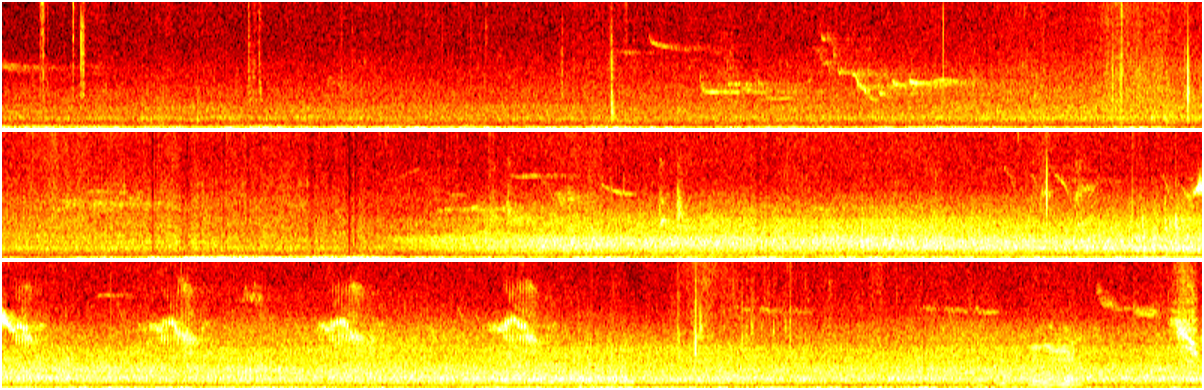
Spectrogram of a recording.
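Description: Outdoor wind noise rumbling on the microphone. About eight seconds in, a steady rushing noise sets in and holds, with a few short high chirps near the middle.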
